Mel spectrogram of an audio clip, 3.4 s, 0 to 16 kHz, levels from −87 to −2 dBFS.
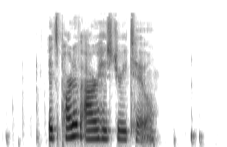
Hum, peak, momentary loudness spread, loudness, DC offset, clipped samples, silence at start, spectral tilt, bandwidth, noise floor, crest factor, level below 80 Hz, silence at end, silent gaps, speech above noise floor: none; -2 dBFS; 15 LU; -18 LUFS; under 0.1%; under 0.1%; 0.75 s; -4 dB/octave; 11.5 kHz; -62 dBFS; 20 dB; -66 dBFS; 1.1 s; none; 45 dB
